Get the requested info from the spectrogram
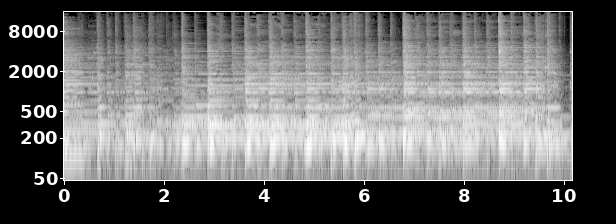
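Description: Takamine 2010 LTD Miyabi cutaway dreadnought acoustic guitar, with a Sitka spruce top, Indian rosewood back and sides and Elixir light strings, played solo. A held chord rings out at the start, then a steady flow of fingerpicked notes and strums follows.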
